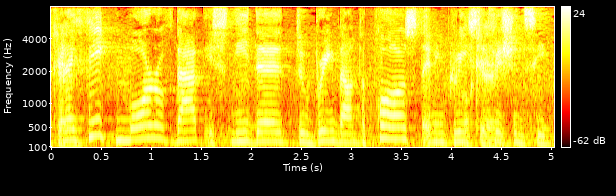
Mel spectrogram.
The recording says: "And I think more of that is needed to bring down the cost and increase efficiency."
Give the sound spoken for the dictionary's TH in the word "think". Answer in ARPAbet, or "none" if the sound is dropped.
TH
